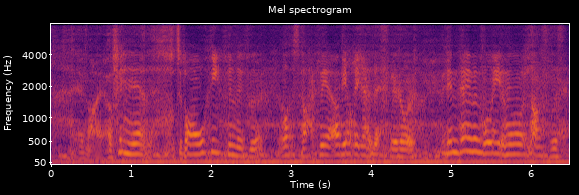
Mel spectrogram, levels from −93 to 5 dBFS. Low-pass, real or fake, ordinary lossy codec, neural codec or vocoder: none; fake; none; codec, 16 kHz, 0.5 kbps, FunCodec, trained on LibriTTS, 25 frames a second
